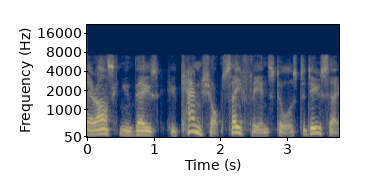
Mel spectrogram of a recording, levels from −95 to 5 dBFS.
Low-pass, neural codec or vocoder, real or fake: 7.2 kHz; none; real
